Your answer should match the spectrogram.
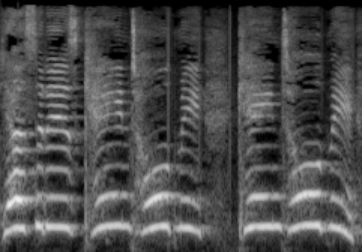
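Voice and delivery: high-pitched, drawn-out mock wail; Paul Bearer impression. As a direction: insist like a hysterical wrestling manager. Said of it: "And Paul Bearer's like".

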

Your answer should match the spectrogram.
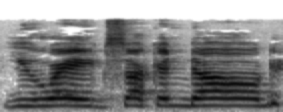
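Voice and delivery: high, drawn-out wrestler promo voice; Terry Funk. Acted. Co-host imitates a wrestler cutting a promo, high and drawn-out. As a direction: stretch it out like an old promo. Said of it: "in a Terry Funk voice".

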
